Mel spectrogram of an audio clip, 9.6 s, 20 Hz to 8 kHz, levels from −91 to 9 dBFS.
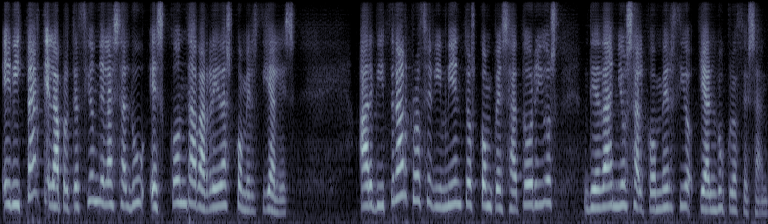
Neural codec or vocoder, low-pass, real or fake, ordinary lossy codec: codec, 16 kHz, 0.7 kbps, FocalCodec; none; fake; none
